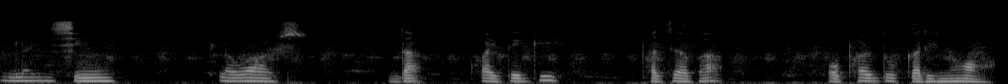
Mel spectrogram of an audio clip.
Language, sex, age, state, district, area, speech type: Manipuri, female, 45-60, Manipur, Kangpokpi, urban, read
